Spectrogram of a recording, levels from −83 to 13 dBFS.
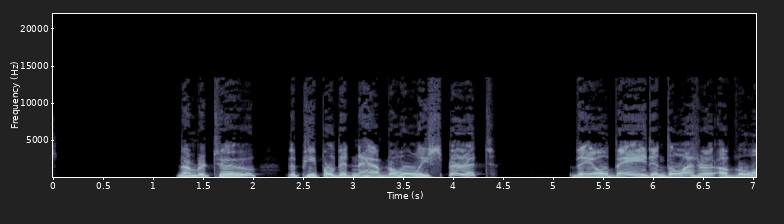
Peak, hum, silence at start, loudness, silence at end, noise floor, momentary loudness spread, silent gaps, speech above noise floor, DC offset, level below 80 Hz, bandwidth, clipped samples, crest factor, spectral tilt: -2 dBFS; none; 1.25 s; -13 LUFS; 0 s; -81 dBFS; 7 LU; none; 69 dB; under 0.1%; -58 dBFS; 13.5 kHz; under 0.1%; 12 dB; -7 dB/octave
